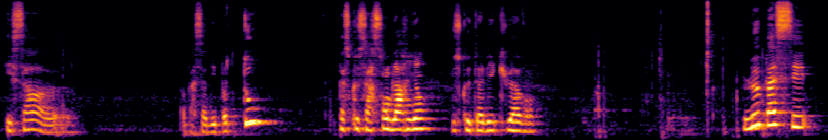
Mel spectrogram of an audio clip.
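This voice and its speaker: A woman's voice: medium pitch, sing-song, measured pace, pauses often. Chatty, rambling woman presenting tarot cards. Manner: chatty and rambling, many fillers and asides; announces card names with lifted emphasis. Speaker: tarot reader presenting a deck. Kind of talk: casual chat presenting cards.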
